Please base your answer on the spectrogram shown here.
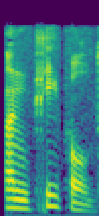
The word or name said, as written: unpeopled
